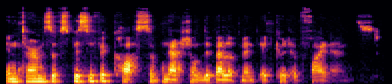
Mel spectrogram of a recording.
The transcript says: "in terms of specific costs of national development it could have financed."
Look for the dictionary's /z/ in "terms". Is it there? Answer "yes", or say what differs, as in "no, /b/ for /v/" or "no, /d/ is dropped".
yes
